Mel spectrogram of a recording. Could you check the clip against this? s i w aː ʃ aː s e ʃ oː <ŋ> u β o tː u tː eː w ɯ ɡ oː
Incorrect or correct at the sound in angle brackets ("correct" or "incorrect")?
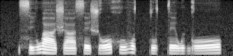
incorrect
